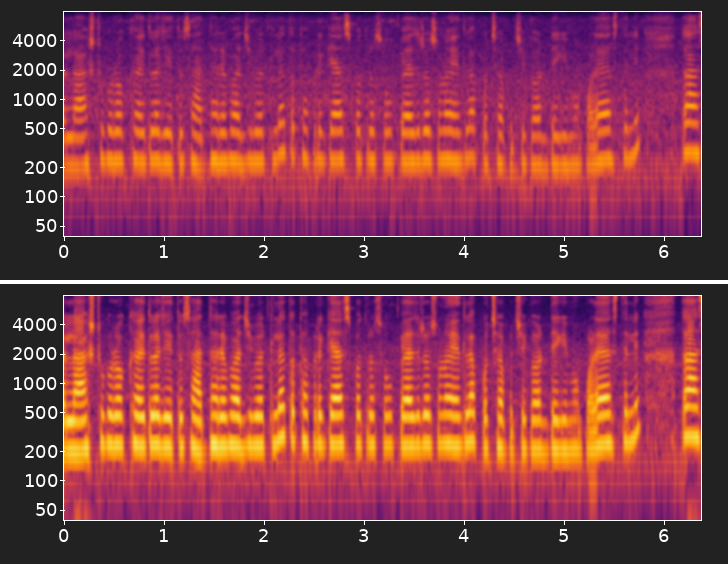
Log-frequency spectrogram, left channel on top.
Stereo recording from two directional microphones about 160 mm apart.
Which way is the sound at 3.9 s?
55° right (ahead or behind).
